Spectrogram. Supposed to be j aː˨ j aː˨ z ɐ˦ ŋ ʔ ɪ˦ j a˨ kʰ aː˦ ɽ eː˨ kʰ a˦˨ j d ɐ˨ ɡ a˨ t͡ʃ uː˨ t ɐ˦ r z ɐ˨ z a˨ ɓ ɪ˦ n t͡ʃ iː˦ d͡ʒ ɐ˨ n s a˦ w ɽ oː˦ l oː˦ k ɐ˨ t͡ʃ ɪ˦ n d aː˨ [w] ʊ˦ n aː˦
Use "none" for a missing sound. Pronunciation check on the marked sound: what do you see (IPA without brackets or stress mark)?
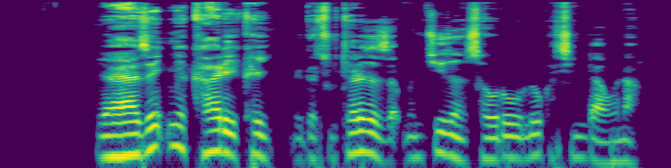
w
